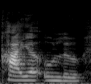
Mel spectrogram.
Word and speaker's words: Kaiaulu: this LP is called kya aloo and I'm gonna put it on the screen right now so you can see how it's pronounced it is Hawaiian and it means community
